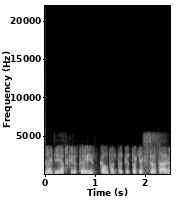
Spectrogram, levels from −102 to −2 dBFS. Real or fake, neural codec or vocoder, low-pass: fake; codec, 24 kHz, 3.1 kbps, DualCodec; 5.4 kHz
